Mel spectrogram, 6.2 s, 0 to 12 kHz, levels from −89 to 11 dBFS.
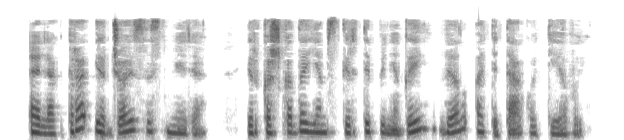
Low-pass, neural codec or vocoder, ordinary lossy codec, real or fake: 7.2 kHz; none; AAC, 32 kbps; real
